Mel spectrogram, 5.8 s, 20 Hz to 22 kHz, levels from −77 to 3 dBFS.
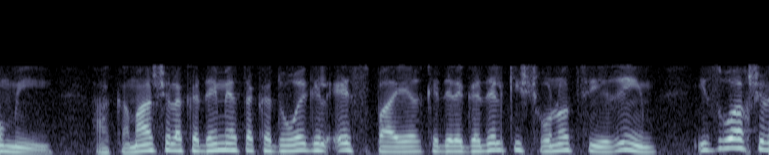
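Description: From 1.51 s to the end, a fine hiss roughens the speech, strongest on loud, bright sounds and absent in pauses. This is sample clock jitter: the converter's clock wanders by a few microseconds, mistiming samples and leaving error roughly 30 dB below the signal.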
